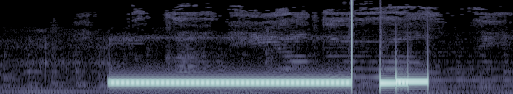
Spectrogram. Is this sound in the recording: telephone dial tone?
yes

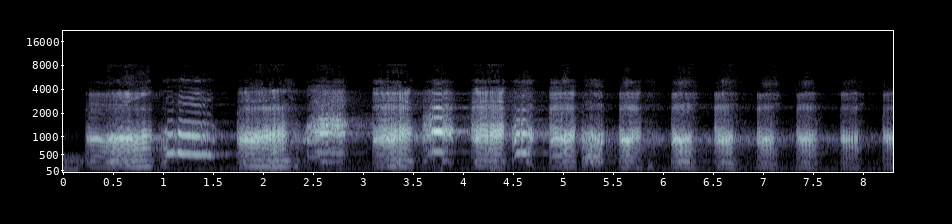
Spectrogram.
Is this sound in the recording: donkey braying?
yes

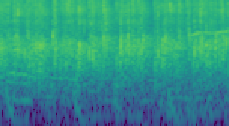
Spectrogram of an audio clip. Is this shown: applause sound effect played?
yes

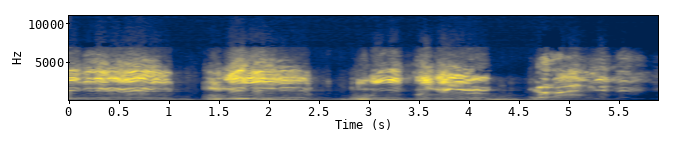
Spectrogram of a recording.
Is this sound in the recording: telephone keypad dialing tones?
no

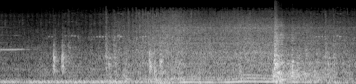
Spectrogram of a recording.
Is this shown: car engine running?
yes

